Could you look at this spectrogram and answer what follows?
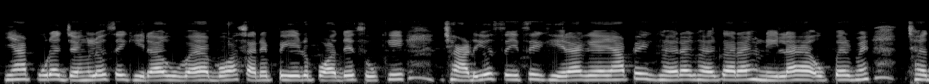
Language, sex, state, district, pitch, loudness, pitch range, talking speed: Hindi, female, Chhattisgarh, Bilaspur, 210 Hz, -15 LUFS, 200-225 Hz, 200 wpm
